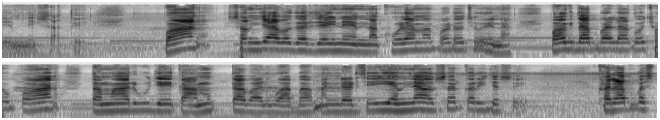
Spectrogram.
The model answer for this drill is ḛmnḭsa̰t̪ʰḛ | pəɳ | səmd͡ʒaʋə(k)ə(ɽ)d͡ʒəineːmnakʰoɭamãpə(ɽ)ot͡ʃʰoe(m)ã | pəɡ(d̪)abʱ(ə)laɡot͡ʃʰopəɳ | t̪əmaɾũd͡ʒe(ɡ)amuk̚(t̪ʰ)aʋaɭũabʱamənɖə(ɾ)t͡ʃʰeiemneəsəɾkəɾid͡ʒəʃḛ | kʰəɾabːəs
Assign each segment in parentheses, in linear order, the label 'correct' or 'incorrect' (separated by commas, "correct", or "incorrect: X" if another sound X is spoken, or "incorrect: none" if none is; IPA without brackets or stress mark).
incorrect: ɡ, incorrect: ɾ, correct, incorrect: n, correct, incorrect: a, incorrect: k, incorrect: t̪, incorrect: ɭ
